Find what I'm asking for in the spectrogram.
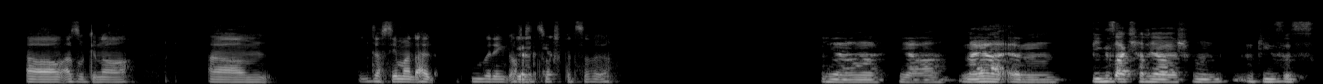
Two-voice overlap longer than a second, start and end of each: none

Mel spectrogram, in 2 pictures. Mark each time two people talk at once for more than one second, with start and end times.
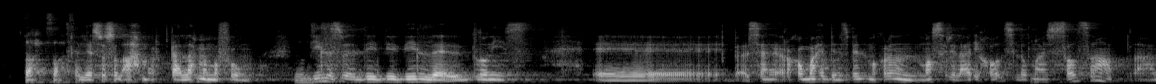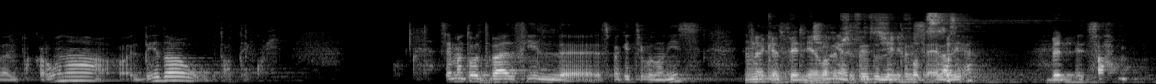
19.1-21.0

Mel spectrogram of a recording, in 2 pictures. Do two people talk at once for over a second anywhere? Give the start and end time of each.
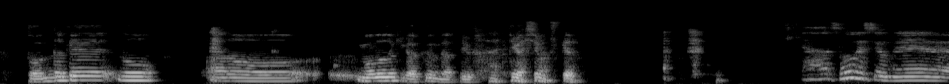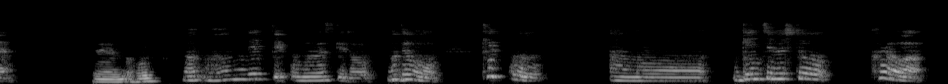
none

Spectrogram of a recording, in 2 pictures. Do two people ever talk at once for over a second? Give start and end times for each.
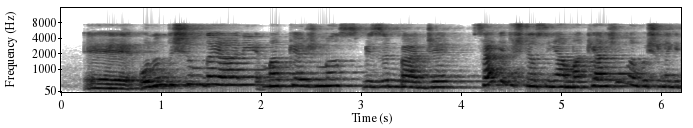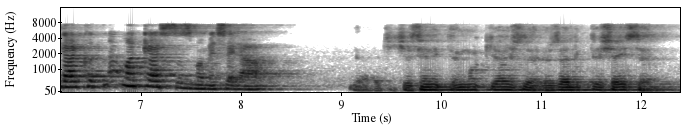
none

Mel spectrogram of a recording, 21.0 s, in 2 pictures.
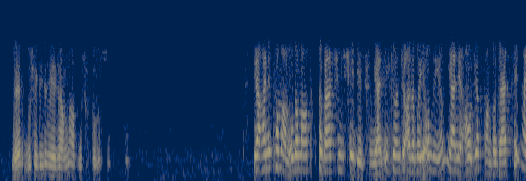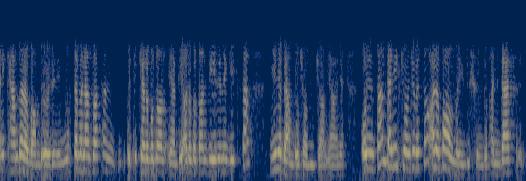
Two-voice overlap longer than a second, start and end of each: none

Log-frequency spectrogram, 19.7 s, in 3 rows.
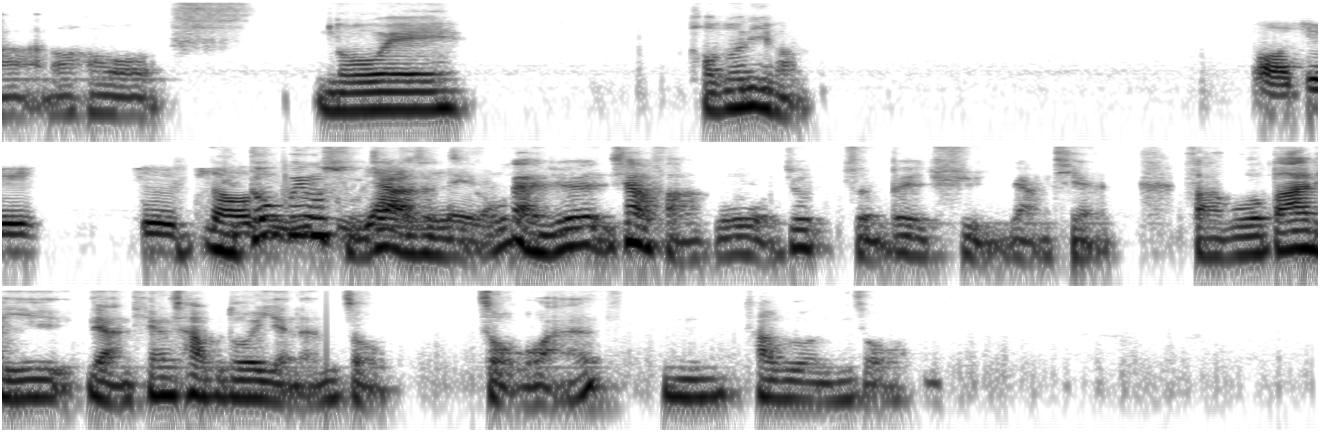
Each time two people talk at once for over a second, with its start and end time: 7.6-9.1

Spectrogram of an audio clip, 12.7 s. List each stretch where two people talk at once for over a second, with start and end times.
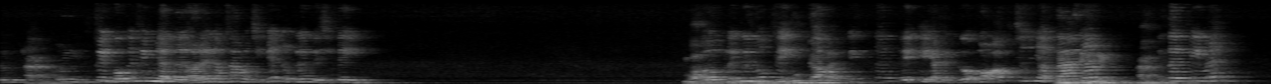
7.0-8.3

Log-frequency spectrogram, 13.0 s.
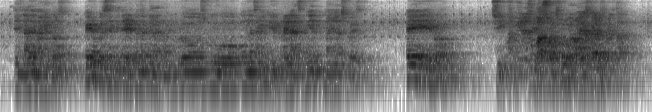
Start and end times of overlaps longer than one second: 10.1-12.0

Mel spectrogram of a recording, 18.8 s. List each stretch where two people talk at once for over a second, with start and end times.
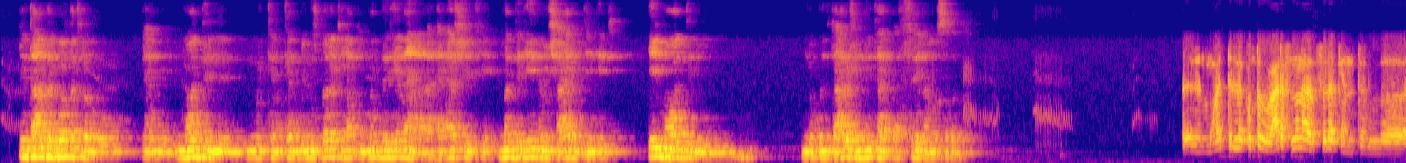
none

